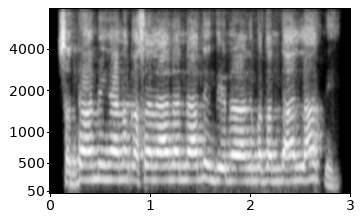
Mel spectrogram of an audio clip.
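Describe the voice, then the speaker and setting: A man's voice: high-pitched, little pitch movement, very fast, a little mellow, highs cut off. A man with a Filipino accent preaching a sermon, switching between Tagalog and English, questioning and joking with the congregation. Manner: jokes with the congregation.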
